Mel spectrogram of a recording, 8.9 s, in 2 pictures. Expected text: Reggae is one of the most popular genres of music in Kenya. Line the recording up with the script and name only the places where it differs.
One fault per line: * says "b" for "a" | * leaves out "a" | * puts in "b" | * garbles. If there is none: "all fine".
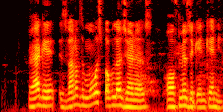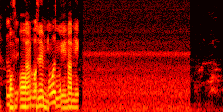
* garbles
